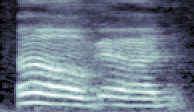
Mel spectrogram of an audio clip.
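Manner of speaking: normal talking voice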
